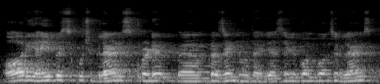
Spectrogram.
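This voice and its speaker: Fast and fairly even in intonation, this young man's voice is on the high side with a darkish tone. He teaches a biology exam lesson by asking and answering his own questions, repeating terms and saying "dekho bhai" often, in an echoey room with a faint hiss.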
